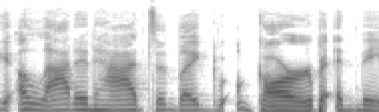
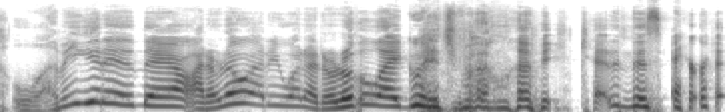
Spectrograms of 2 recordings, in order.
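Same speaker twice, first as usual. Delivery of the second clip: higher, eager imitation of Adam; playfully imitating an eager friend; high mock Adam voice; 8 semitones higher, 4 dB louder than usual. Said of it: "He is like".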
